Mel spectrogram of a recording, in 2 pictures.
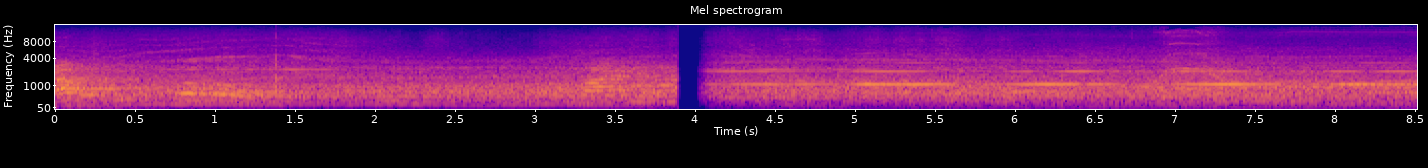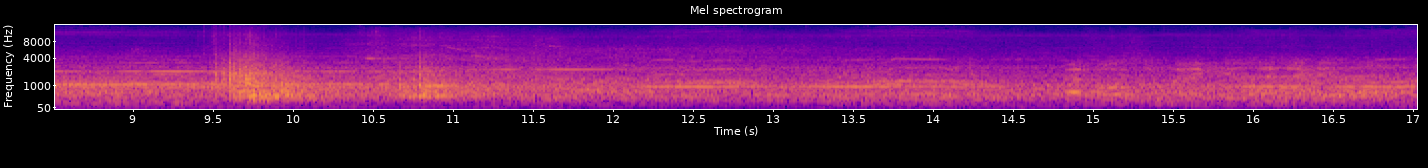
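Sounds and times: hydraulic pump whining: 4.0 - 17.0.

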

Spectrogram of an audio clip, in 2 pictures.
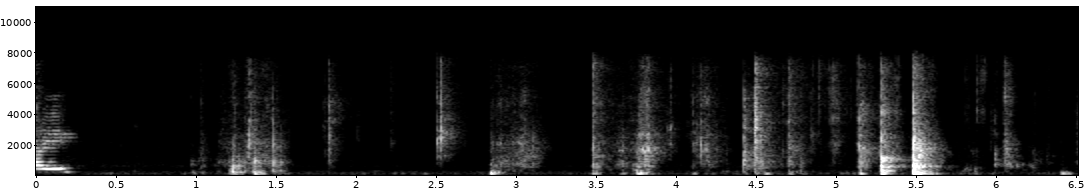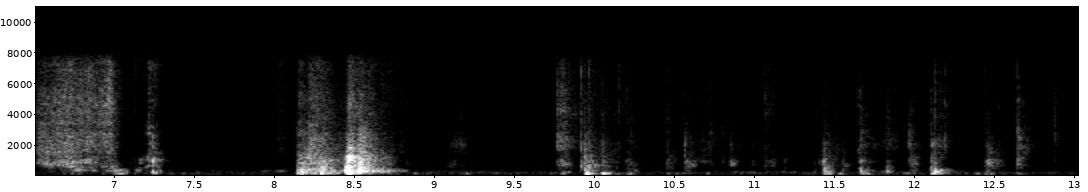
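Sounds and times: long rasping cardboard scrape: 6.5 - 7.2.

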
